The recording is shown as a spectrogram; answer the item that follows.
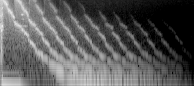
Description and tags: This is a laser gun shooting.
Gun, Laser, Shoot, Shot, Sound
